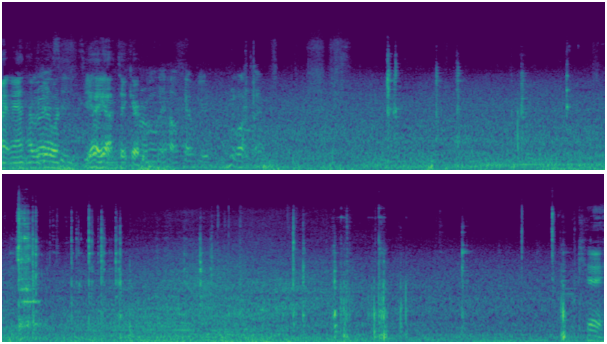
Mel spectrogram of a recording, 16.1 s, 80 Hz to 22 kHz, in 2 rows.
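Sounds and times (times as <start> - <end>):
metallic clank: 6.8 - 9.8
metal tools clinking: 6.9 - 9.7.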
